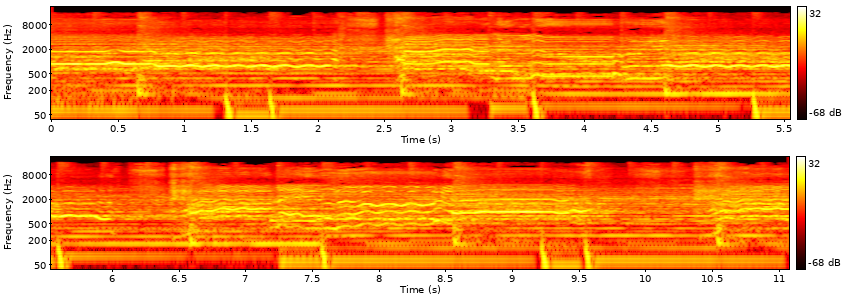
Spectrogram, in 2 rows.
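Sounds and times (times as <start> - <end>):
sustained instrumental backing: 0.0 - 11.0
woman singing with vibrato: 0.0 - 11.0.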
